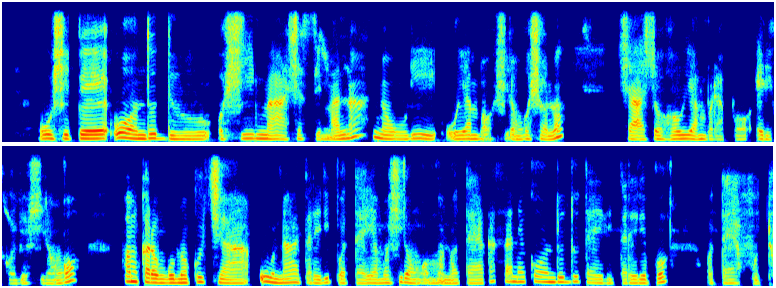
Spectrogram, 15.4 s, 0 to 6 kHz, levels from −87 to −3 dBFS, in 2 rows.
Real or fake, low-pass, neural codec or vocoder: fake; 5.4 kHz; vocoder, 44.1 kHz, 128 mel bands, Pupu-Vocoder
